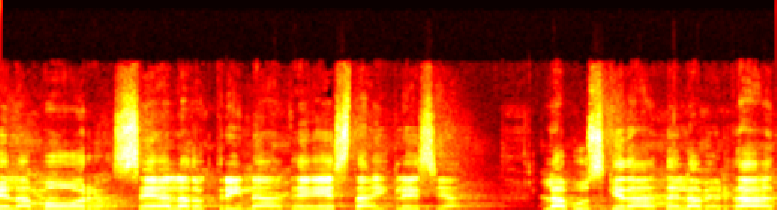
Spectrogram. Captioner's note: congregation speaking in foreign language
